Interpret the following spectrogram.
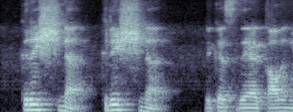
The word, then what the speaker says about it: Krishna: is a controversial sound many people will pronounce it differently even in india if it goes uh to some place they will say and in some other place they will say so they will say this letter you know is so famous that it's also there in the name of krishna so i see this one here krishna krishna so some people will say krishna because they are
